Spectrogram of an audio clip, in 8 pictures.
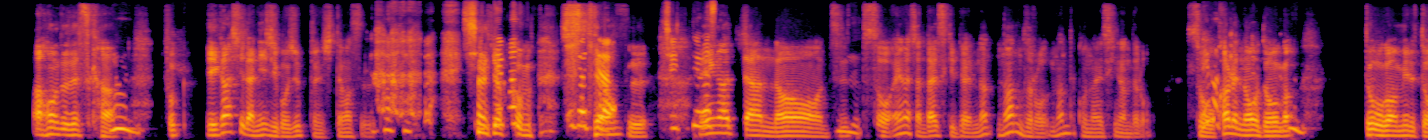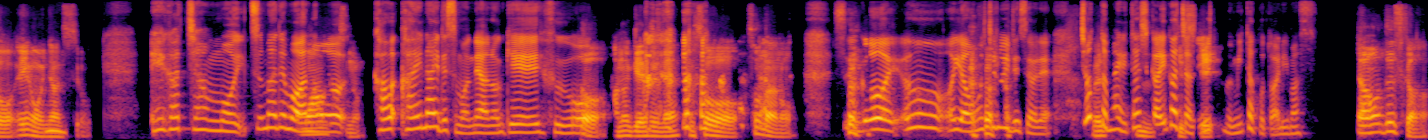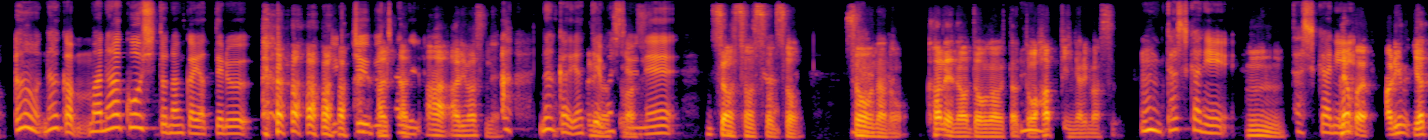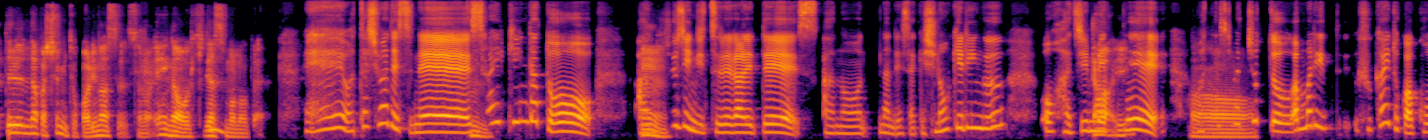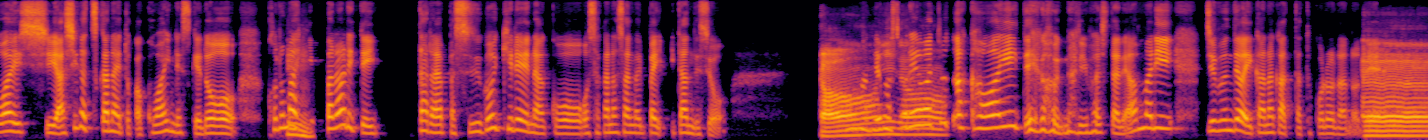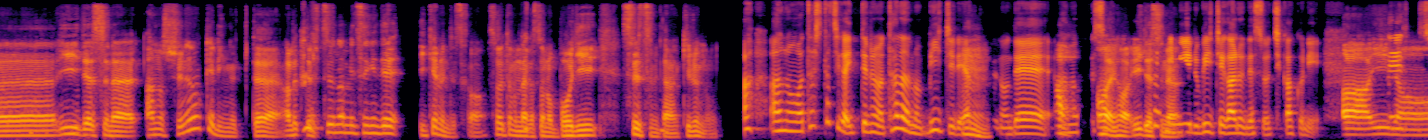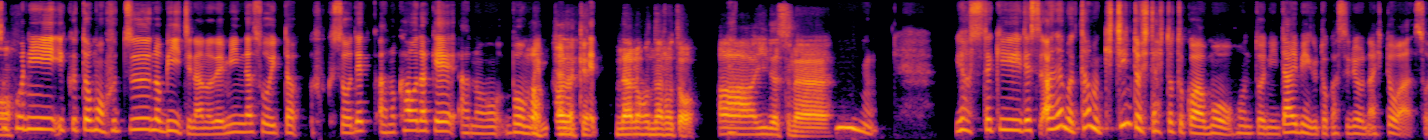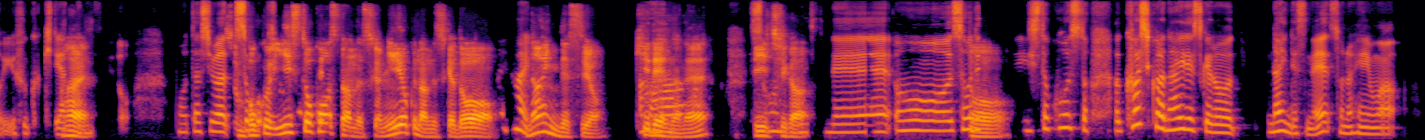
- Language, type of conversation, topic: Japanese, unstructured, あなたの笑顔を引き出すものは何ですか？
- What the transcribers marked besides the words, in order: laughing while speaking: "本当ですか"; other background noise; chuckle; laugh; laughing while speaking: "よくこむ 知ってます？"; unintelligible speech; laugh; tapping; chuckle; laugh; laughing while speaking: "笑顔になりましたね"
